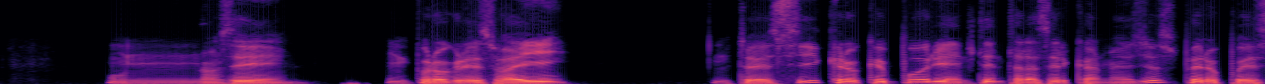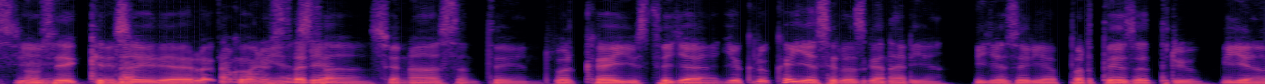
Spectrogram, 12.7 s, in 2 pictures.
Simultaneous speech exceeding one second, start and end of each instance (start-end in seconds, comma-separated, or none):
6.3-8.1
